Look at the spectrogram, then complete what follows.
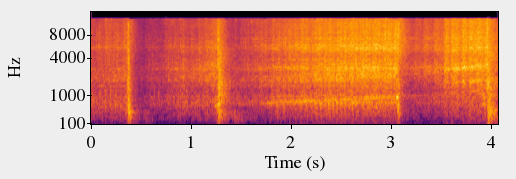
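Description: Homebuilt turbocharger-based backyard jet engine starting: sharp bangs about once a second over a rushing noise, with a whine rising for about a second midway as the turbine spools up. The start is noisy and rough, with flame and smoke at the exhaust.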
